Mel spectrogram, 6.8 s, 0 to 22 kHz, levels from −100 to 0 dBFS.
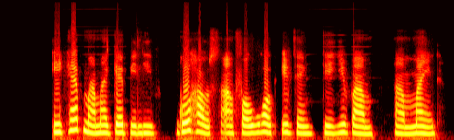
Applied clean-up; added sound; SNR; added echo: neural mask model DeepFilterNet 3.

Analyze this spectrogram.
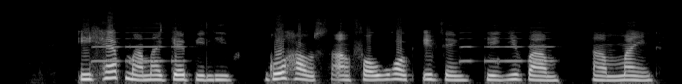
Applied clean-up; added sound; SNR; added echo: neural mask model RNNoise.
